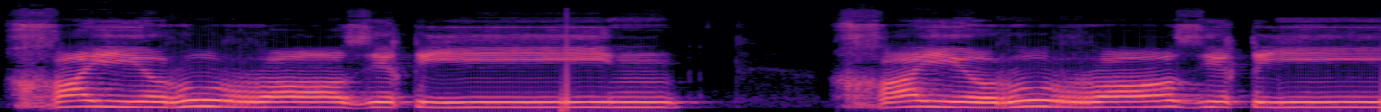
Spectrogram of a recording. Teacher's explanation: Xayru dedikdə burada xa hərfi boğazın yuxarısından çıxarılacaq. Bunun məxrəci yə hərfi incə hərfdir.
